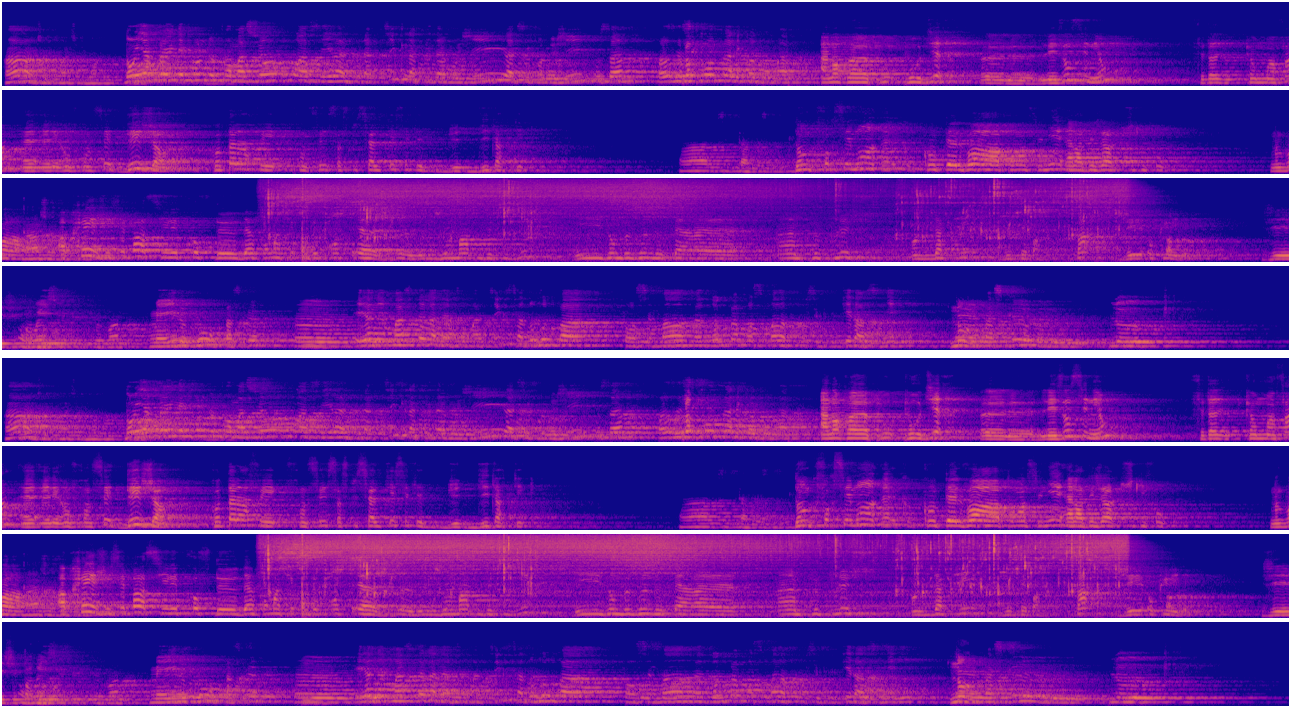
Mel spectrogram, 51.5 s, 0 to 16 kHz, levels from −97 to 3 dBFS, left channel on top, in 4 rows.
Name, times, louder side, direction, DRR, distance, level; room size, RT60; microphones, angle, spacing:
voice 1, 0.0-6.2 6.5-7.9 19.6-20.3 25.9-26.4 37.4-37.5 38.8-41.2 41.5-44.4 44.8-47.6 48.1-49.4 49.7-50.3, left 1 dB, 25° left, 0 dB, 5.1 m, -42 dB
voice 2, 8.2-9.5 9.8-11.1 11.9-14.6 15.0-18.1 20.5-24.5 25.5-26.0 26.3-31.1 31.5-33.1 33.5-34.5 34.8-36.1 36.5-37.5 38.3-39.2 41.6-41.8 48.1-48.3, right 2 dB, 65° right, 6 dB, 1.3 m, -42 dB
sound 1, 28.3-37.0, right 11 dB, 45° right, 1.4 m, -37 dB
26.0 x 16.0 x 9.1 m, 2.2 s
head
